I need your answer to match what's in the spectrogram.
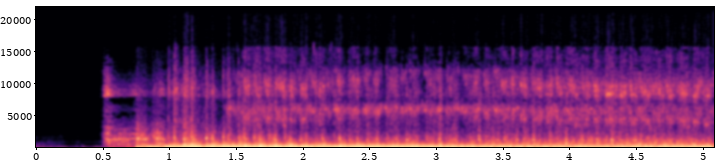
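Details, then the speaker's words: Nissan 300ZX Z32, sat for years: with starting fluid sprayed in, cranks briefly, catches within a second and holds a loud, steady, even low rumble, rpm building; engine running again after revival, old stale gas still in tank. "well it stayed running but i didn't spray quite a bit of starting food in there like it was starting to build too yeah like the rpm was starting to go up oh there you go it runs it runs and now the neighbors probably hate me"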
